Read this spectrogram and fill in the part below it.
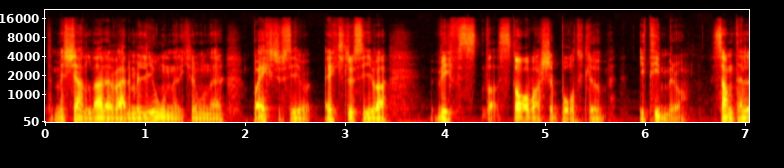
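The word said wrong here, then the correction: Vivstavarv: Är det så man uttalar det? Vifstavarvs, tack.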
